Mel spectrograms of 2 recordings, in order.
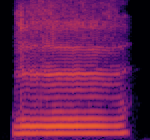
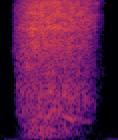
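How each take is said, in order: First: The th sound is voiced, with buzzing. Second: The th sound is unvoiced, only breath. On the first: "voiced th" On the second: "unvoiced th"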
